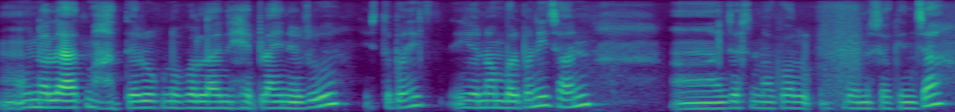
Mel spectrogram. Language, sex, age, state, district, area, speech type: Nepali, female, 30-45, West Bengal, Darjeeling, rural, spontaneous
